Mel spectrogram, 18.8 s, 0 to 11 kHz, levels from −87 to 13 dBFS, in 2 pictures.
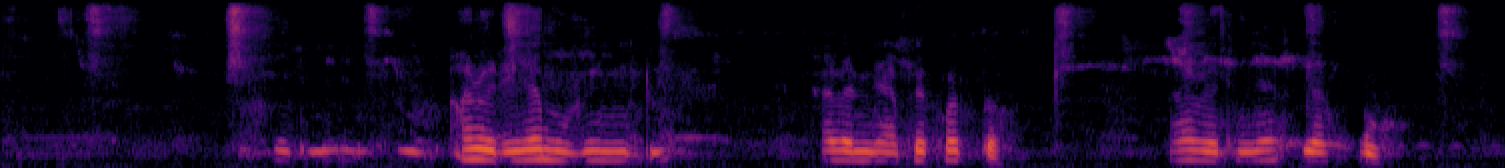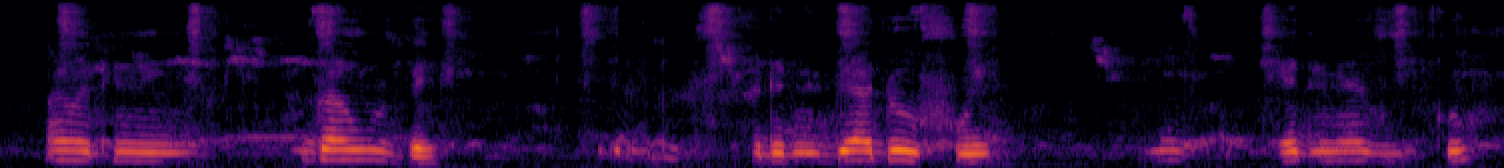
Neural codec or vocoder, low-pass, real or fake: codec, 24 kHz, 6 kbps, HILCodec; 9.9 kHz; fake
